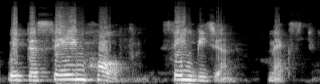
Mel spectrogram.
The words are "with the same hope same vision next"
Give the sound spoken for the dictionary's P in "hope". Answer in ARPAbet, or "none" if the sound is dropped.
F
